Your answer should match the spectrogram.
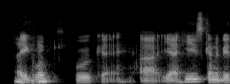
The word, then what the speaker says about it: Igwebuike: Igwebuike, I think. Igwebuike.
